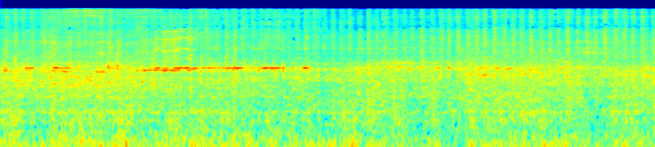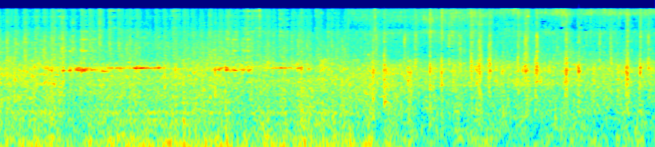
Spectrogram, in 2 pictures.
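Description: Steam-hauled miniature railway train running along its track, heard from a passenger coach: a steady rumble and clickety-clack of the wheels on the rails, with a thin high squeal that comes and goes twice.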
